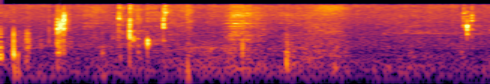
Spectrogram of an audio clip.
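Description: Close-miked chewing of soft, sticky chocolate lava cake: a quick run of wet mouth clicks and smacks, the loudest right at the start.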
